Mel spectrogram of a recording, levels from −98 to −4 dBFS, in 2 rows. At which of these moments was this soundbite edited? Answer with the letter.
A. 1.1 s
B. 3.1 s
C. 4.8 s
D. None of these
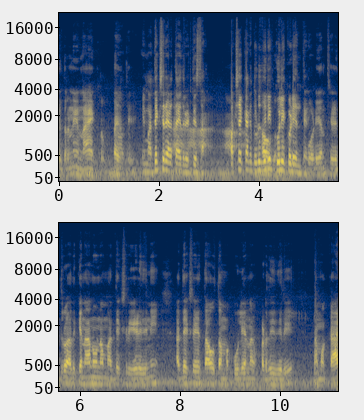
A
